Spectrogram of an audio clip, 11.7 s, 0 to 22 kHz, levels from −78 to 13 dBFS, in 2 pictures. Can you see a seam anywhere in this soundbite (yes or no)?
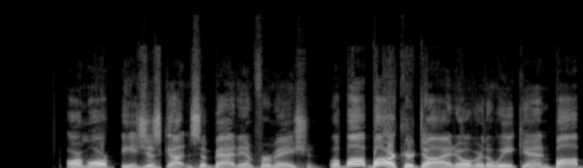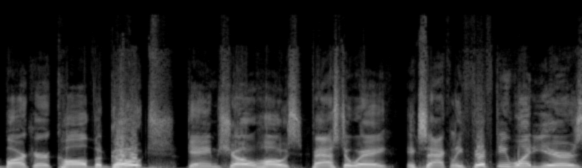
yes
